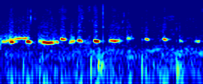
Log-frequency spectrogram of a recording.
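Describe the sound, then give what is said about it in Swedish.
A person whistles a short, lively melody of many quick notes, some held slightly longer, in a clear, fairly soft tone with no talking. “Jaha, det är klart man kan vissla. Jaha. Vill du höra någon liten melodi?”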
